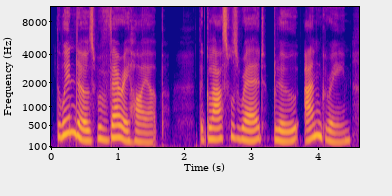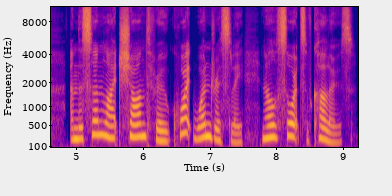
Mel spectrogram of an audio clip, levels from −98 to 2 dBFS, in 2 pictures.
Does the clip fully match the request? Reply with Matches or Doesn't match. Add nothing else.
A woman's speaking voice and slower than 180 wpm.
Matches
